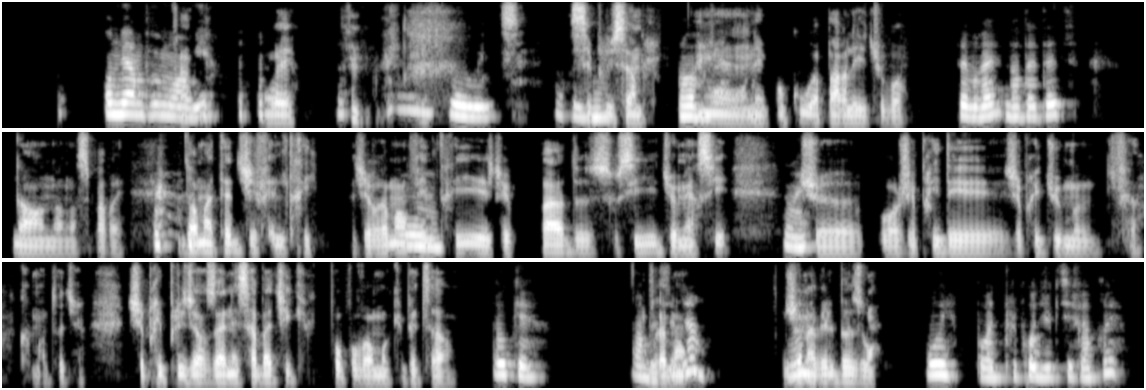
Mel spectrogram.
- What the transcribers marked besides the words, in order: tapping; chuckle; other background noise; chuckle
- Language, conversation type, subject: French, unstructured, Comment trouvez-vous du temps pour la réflexion personnelle dans une journée chargée ?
